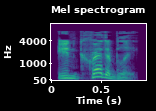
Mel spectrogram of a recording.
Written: incredibly

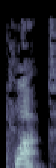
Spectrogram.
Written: plot

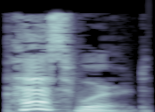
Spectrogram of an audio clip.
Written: password

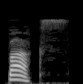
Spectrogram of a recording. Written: bucks

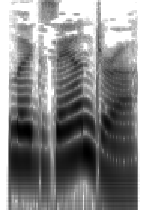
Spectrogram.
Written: lexandra

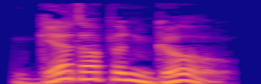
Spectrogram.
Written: get-up-and-go

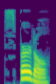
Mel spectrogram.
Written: spurtle

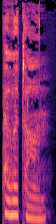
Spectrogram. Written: peloton

